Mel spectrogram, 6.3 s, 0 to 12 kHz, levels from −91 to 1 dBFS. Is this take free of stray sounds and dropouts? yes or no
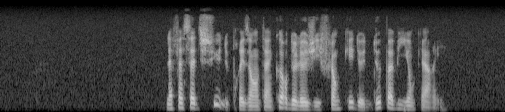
yes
